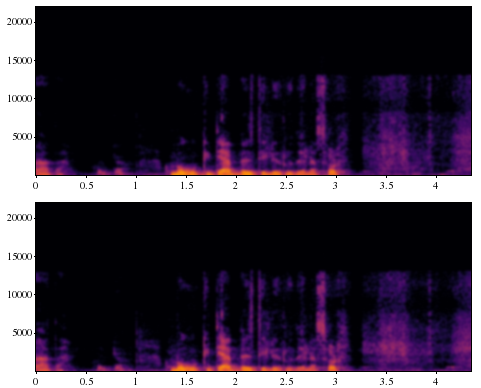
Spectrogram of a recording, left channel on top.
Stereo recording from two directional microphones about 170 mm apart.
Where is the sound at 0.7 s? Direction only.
Centre (ahead or behind).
